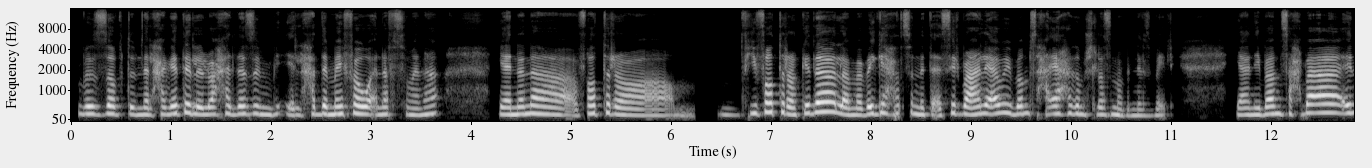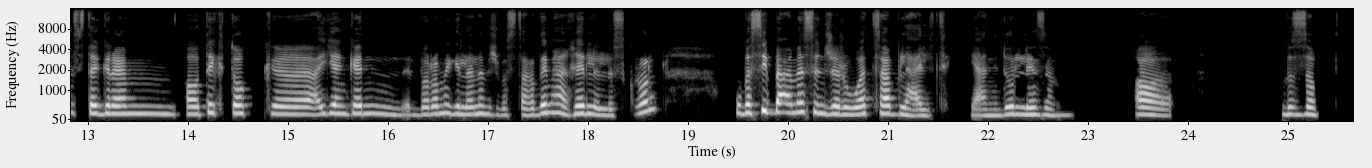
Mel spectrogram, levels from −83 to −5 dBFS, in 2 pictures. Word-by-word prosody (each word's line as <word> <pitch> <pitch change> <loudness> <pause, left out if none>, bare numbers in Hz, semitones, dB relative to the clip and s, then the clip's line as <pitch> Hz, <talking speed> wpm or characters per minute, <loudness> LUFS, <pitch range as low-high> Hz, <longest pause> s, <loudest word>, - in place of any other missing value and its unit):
بالضبط. 245 0 0
من 225 -1 -3
الحاجات 240 +5 0
اللي 260 -5 +3
الواحد 235 +2 -1
لازم 245 -1 -1
ب 215 - -7
إلي 220 -4 -8
حدٍ 240 +4 -2
ما 240 -1 +3
يفوّق 245 -1 +3
نفسه 230 0 -5
منها، 230 +5 -4 0.6
يعني 230 0 +2
أنا 240 -4 +1
فترة 255 +4 -1 0.6
م 200 0 -15 0.5
في 265 +3 -4
فترة 300 -4 +2
كده 305 +7 +5
لمّا 220 -6 +1
باجي 240 +5 +2
أحس 260 0 -6
إن 240 - -2
التأثير 225 +4 -5
بقى 240 -2 +4
عالي 245 +2 +4
أوي 275 +1 0
بامسح 255 +1 -3
أي 250 +1 +2
حاجة 255 0 -3
مش 230 -1 -7
لازمة 225 -1 -3
بالنسبة 195 0 -9
لي، - - -22 0.6
يعني 220 0 -2
بامسح 240 0 0
بقى 280 0 +5
إنستجرام، 255 -2 0
أو 240 0 +3
تيك 270 +4 -2
توك 265 0 +2 0.6
أيًا 255 +2 0
كان 255 -1 -1
البرامج 245 +3 -3
اللي 230 -1 0
أنا 250 +2 -1
مش 235 -4 -8
باستخدمها 215 +7 -1
غير 250 +3 +3
للإسكرول 245 - -3 0.8
وباسيب 275 +4 +4
بقى 295 -2 +6
ماسنجر 270 -6 +1
وواتس 245 +3 0
آب 255 -1 +3
لعيلتي 195 -3 -4 0.2
يعني 195 0 -5
دول 235 +3 0
لازم 220 -3 -2 0.8
آه. 215 -4 +1 1.1
بالضبط. 230 0 -4
245 Hz, 145 wpm, -23 LUFS, 225-260 Hz, 1.1 s, بقى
